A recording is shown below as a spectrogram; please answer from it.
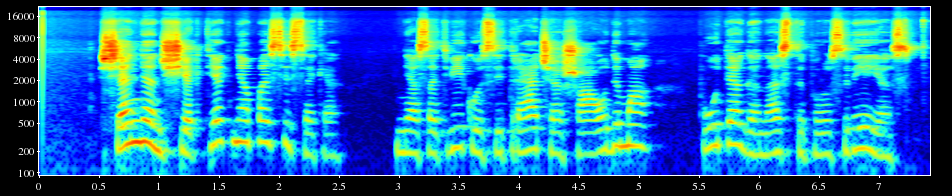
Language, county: Lithuanian, Telšiai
